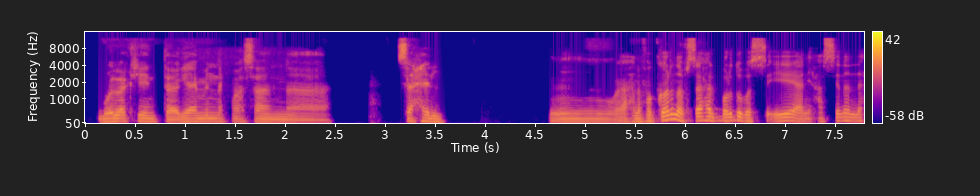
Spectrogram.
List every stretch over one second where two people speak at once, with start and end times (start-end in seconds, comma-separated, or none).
none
